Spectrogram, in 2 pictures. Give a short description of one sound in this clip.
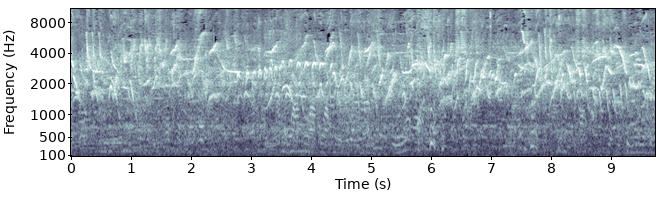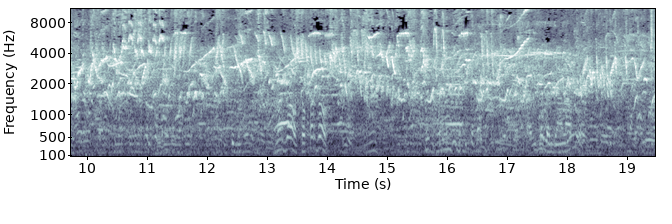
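A small songbird sings loudly in fast, chirping trills.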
